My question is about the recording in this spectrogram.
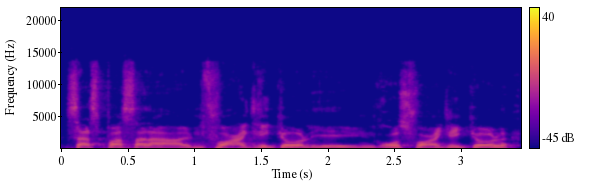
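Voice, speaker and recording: A man's voice: a little high, lively intonation, fairly quick. A man telling jokes on stage, rambling with digressions. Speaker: stand-up comedian. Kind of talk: live joke-telling.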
